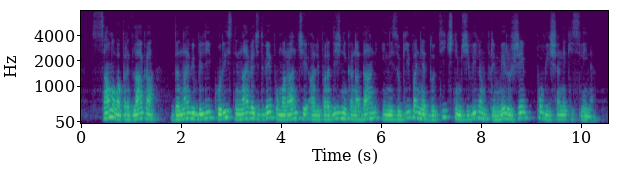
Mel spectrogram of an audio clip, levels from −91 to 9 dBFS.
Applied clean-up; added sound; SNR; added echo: none; none; none; reverberation time 0.4 s.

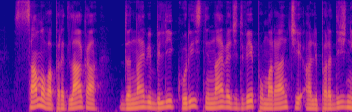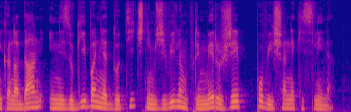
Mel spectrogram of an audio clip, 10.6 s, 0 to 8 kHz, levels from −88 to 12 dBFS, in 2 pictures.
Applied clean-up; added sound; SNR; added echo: none; none; none; none.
